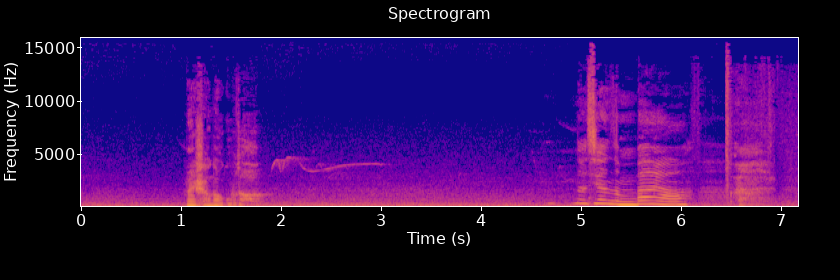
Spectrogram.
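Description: A young woman speaks anxiously nearby.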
